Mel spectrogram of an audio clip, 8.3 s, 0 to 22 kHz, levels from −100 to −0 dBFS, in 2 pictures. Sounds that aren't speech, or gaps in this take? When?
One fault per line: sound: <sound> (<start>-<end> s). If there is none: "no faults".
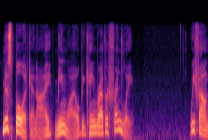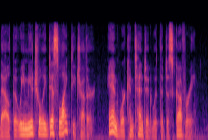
no faults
